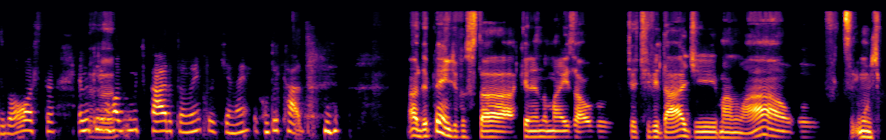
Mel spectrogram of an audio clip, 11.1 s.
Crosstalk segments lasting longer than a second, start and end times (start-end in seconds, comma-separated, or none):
none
